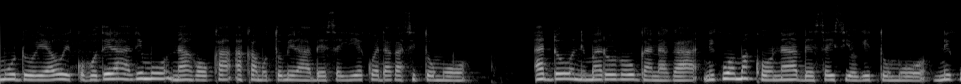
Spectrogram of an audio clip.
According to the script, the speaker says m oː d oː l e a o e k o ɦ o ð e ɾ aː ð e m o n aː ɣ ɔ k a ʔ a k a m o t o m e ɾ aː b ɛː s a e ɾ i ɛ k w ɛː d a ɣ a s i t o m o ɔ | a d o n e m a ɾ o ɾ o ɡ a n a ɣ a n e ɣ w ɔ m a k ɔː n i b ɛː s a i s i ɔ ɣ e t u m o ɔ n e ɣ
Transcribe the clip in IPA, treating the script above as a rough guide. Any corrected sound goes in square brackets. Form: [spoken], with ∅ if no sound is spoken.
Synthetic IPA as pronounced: m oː d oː [ɾ] e a o e k o ɦ o ð e ɾ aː ð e m o n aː ɣ ɔ k a ʔ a k a m o t o m e ɾ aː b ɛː s a [i] ɾ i ɛ k w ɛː d a ɣ a s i t o m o ɔ | a d o n e m a ɾ o ɾ o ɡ a n a ɣ a n e ɣ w ɔ m a k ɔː n [a] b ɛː s a i s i ɔ ɣ e t [o] m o ɔ n e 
